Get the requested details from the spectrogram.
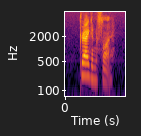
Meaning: An insect of the suborder Epiprocta or, more strictly, the infraorder Anisoptera, having four long transparent wings held perpendicular to a long body when perched
- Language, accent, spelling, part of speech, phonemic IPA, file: English, US, dragonfly, noun, /ˈdɹæɡənˌflaɪ/, En-us-dragonfly.ogg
